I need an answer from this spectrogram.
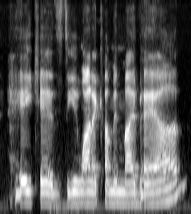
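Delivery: relaxed, coaxing, soothing tone, "van" drawn out. With creepy ice cream van music playing, calling out to kids, relaxing tone. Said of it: "try and convey a relaxing tone".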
